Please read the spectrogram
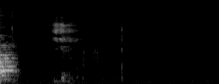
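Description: The tail of a spoken word, then a short breathy hiss and two or three faint clicks, followed by near silence.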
